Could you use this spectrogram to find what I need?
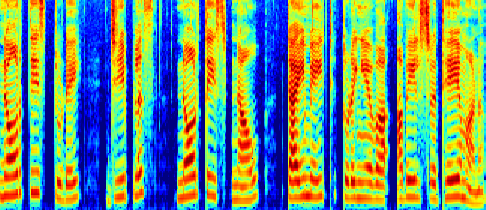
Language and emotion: Malayalam, neutral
